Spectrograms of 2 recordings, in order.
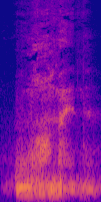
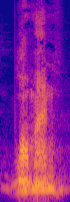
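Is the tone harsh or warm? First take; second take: warm; harsh. First: It is said in a warm, tender tone. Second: It is said in a harsh, cold tone.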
